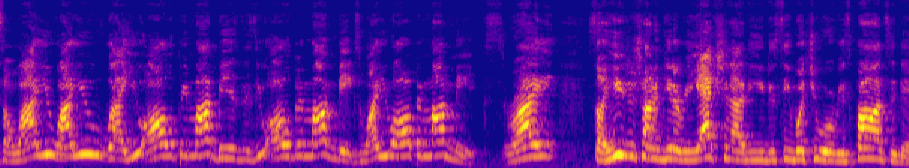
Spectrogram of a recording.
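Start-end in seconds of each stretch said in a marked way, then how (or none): 0.1-5.0 put-on sarcastic voice. Acting out a man's reply on a phone call: imitating a sarcastic man. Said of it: "when this man just sarcastic with you".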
